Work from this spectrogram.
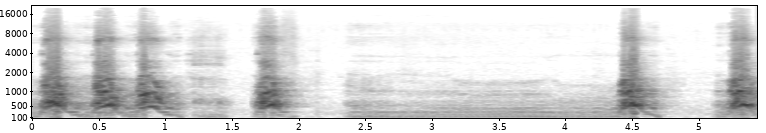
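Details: Excited by the construction crew at the new buildings, Darby the dog gives three rapid barks and a fourth, then a long rumbling growl, then two final barks.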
